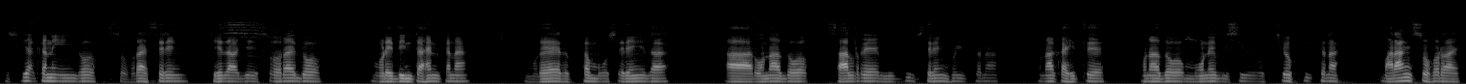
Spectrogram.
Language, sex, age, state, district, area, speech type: Santali, male, 60+, Jharkhand, Bokaro, rural, spontaneous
